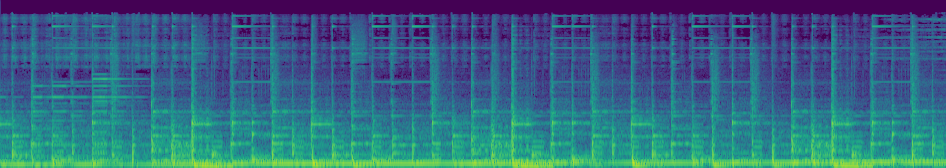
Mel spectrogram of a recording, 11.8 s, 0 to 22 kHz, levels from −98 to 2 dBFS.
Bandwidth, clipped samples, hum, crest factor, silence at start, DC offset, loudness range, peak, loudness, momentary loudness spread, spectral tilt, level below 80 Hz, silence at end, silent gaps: 16.5 kHz; under 0.1%; none; 18 dB; 0 s; under 0.1%; 2 LU; -4 dBFS; -23 LUFS; 5 LU; -6 dB/octave; -24 dBFS; 0 s; none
